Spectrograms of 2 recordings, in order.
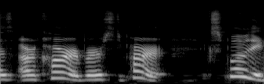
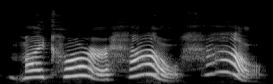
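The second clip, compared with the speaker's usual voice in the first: horrified cry; 7 semitones higher, much slower than usual. A narrator's reading. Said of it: "Dad choked out in a horrified whisper".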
